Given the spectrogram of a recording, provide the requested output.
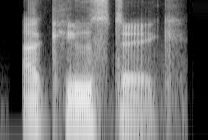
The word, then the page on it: acoustic: British English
